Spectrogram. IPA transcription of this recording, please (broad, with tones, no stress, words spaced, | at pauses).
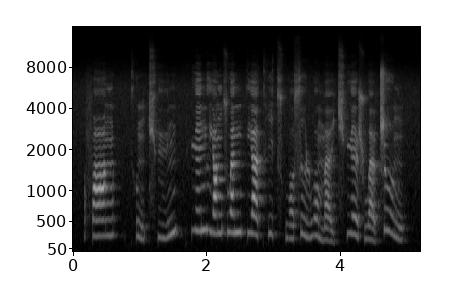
fɑ˥ŋ | t̪ʰʊ̰˨˩ŋt͡ɕʰy˧˥n | pʰɥɛ˥n ljɑ˥ŋswa˥n t̪jä˥˧t̪ʰi˥˩ t͡sʰwɔ˧˥sɹ̩˥˧ɻwɔ˥˩ma̰˨˩ɪ̯ t͡ɕʰɥɛ˥˩ ʂwä̰˨˩ʈ͡ʂɤ˥˩ŋ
